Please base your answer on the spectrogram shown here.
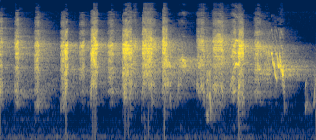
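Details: Happy budgie chattering nonstop with quick, high, rasping chirps and squeaky notes run together in a lively stream, ending in a few falling whistled slurs.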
